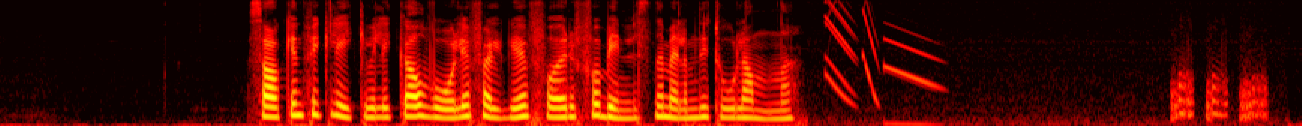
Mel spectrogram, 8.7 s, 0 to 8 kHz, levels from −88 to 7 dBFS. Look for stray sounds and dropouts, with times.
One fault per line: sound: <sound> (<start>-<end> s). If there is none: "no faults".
sound: chirp (5.5-6.3 s)
sound: laugh (7.8-8.5 s)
